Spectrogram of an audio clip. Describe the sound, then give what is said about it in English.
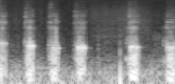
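During a hog hunt in the woods on a rainy day, a man imitates hog oinking to lure a group of hogs closer, making a quick series of about six or seven rough, nasal grunts in a steady rhythm, fairly loud, with no other talking. “After zigzagging through the woods for more than an hour, they see a group of hogs, and he starts to make oinking noises to lure them closer.”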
